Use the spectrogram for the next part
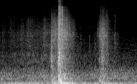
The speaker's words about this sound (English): Let's hear the sound of our door closing.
